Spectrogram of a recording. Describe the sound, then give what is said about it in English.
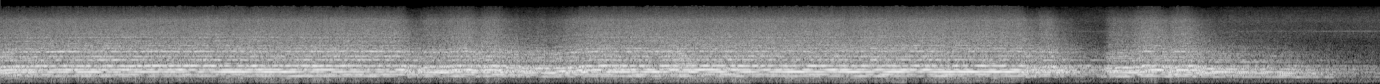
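A loud, sustained steam train whistle blows for over ten seconds, its harmonic chord wavering slightly, with a broad hiss of escaping steam underneath and a brief dip near the end. “Now, do you have my train? Do you have it this time?”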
